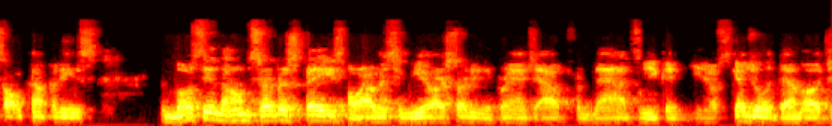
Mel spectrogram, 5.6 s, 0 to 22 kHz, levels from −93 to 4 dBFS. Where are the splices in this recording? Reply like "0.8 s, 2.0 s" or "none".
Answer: 2.3 s, 4.3 s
